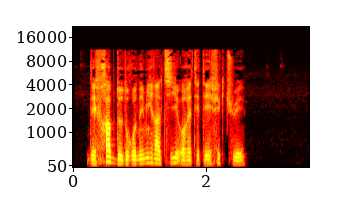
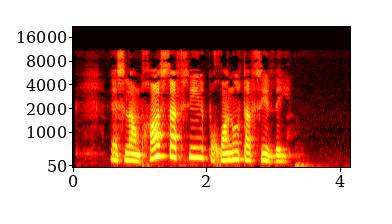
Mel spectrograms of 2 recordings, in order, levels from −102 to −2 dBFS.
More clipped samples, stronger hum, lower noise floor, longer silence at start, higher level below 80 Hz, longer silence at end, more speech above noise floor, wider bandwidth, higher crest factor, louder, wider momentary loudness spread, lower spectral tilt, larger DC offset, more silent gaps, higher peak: neither; neither; first, -75 dBFS vs -67 dBFS; second, 0.25 s vs 0.55 s; second, -66 dBFS vs -56 dBFS; first, 1 s vs 0.7 s; first, 50 dB vs 46 dB; about the same, 11.5 kHz vs 11.5 kHz; about the same, 24 dB vs 22 dB; second, -25 LUFS vs -21 LUFS; about the same, 11 LU vs 13 LU; second, -3 dB/octave vs -4.5 dB/octave; neither; neither; about the same, -2 dBFS vs 0 dBFS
